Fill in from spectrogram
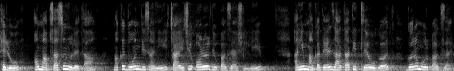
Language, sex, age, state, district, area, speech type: Goan Konkani, female, 18-30, Goa, Bardez, urban, spontaneous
